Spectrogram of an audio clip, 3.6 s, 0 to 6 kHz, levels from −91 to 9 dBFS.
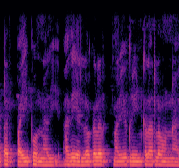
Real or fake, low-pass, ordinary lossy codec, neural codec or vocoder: real; 5.4 kHz; Opus, 64 kbps; none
